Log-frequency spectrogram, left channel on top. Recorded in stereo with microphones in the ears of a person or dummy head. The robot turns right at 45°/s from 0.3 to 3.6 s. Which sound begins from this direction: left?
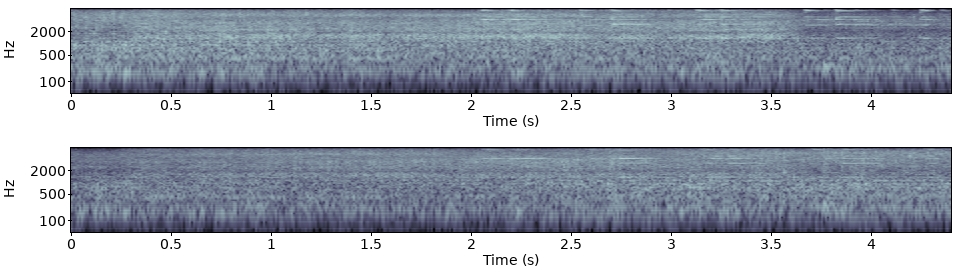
Running water, at 0.0 s.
